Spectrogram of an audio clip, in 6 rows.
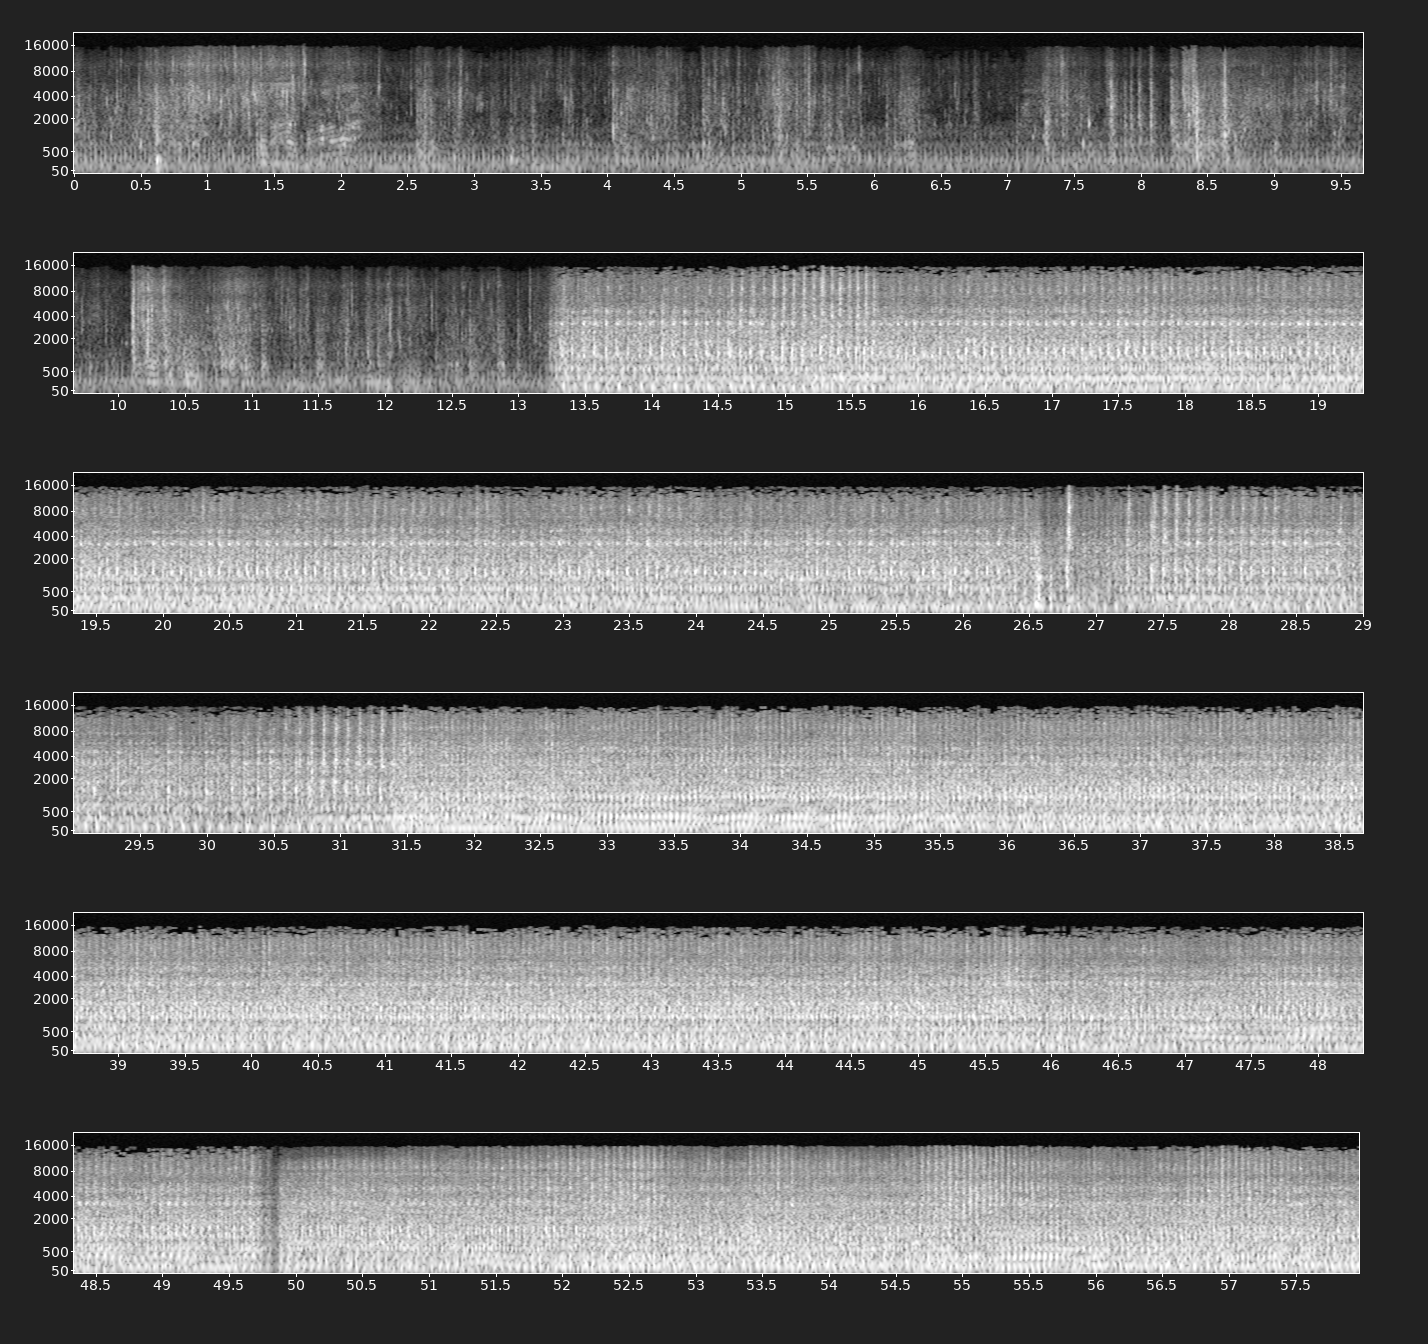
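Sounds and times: boat engine running: 0:00.0 - 0:57.9
low hum: 0:00.0 - 0:57.9.

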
